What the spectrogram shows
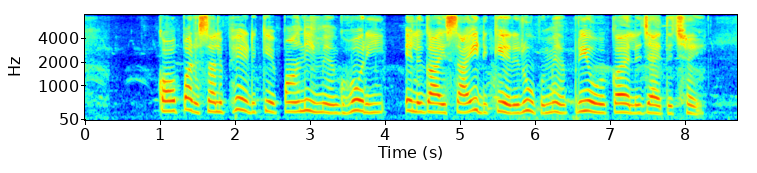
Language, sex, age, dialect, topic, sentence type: Maithili, female, 18-24, Bajjika, agriculture, statement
